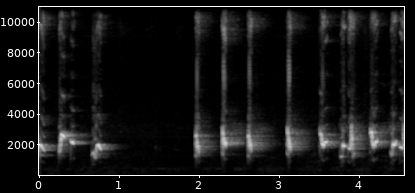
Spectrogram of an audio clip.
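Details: Bait recording of a yellow-vented bulbul for stirring up other birds: three warbled notes, a one-second silence, then a string of bright chirps that quickens into paired notes.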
